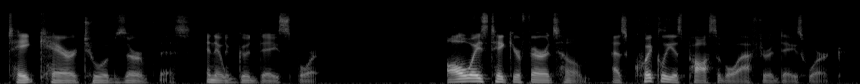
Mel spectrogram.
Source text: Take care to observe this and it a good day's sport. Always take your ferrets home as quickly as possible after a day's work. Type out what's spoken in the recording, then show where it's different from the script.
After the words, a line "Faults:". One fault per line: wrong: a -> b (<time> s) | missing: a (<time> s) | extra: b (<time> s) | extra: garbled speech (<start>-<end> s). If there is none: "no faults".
Take care to observe this and it a good day's sport. Always take your ferrets home as quickly as possible after a day's work.
Faults:
no faults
